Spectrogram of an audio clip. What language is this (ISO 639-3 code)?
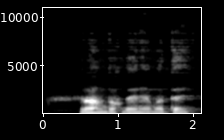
pus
